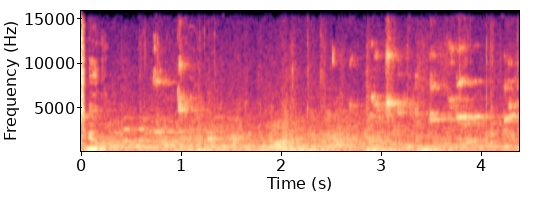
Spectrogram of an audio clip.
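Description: Basketball game sounds in a gymnasium: the ball bouncing on the hardwood court with faint crowd chatter in the hall.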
